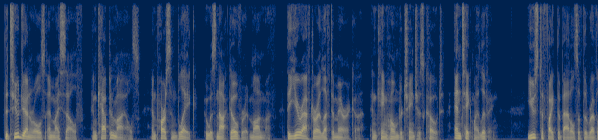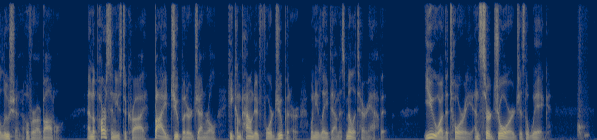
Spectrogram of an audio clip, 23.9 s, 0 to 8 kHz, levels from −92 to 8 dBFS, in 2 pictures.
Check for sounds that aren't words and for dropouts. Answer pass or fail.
fail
